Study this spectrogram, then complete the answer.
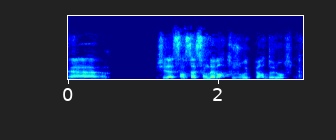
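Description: A man speaks in a dry, close sound with no echo. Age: 40s. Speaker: mental coach. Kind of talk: interview testimony. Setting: video call (Instagram live). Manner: halting.

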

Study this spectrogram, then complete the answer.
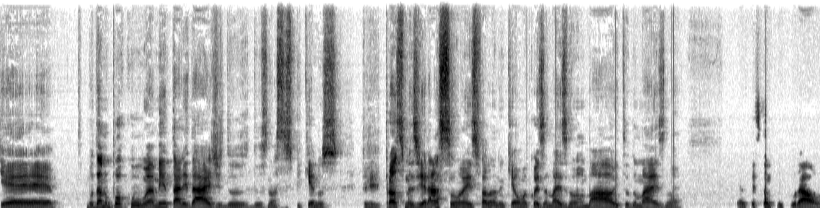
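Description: With a medium pitch, a man talks in a normal speaking voice. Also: ordinary pitch variation, moderate pace, very clean recording, silent background. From Betim, Minas Gerais, Brazil. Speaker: podcast co-host. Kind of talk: interview.

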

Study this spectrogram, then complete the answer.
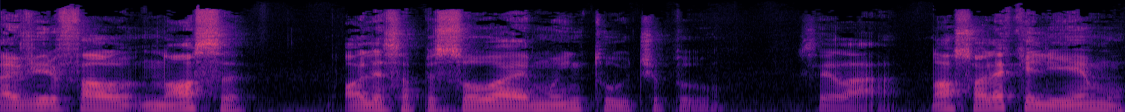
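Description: In a very clean recording with a silent background, a man with an ordinary speaking voice talks at a moderate pace, using a medium pitch and fairly even intonation. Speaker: podcast co-host. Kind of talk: casual chat.

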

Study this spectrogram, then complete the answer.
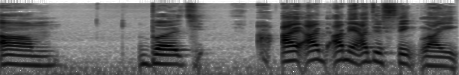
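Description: In a strong, very deep, low voice, a woman with a Southern US accent speaks at a very slow pace. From US South. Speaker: podcast host. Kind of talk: solo podcast monologue.

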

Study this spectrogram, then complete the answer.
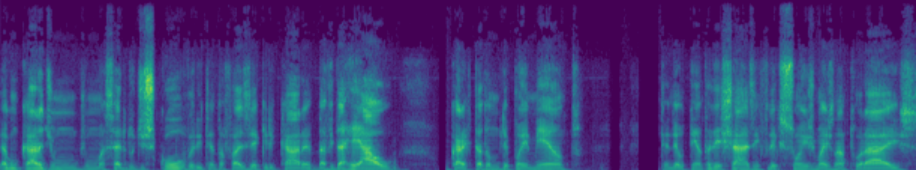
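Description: A man's very deep, low, somewhat breathy voice in monotone, flat intonation, at a fairly quick pace over a quiet background. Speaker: voice actor. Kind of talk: casual chat.

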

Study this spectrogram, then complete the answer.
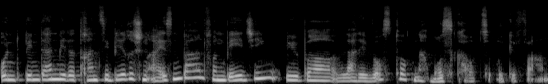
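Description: With a dark, mellow tone and medium pitch, a somewhat breathy woman speaks at a moderate pace with very wide pitch swings. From Germany, Stuttgart area (Swabia). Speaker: municipal economic development officer. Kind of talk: casual interview. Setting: studio, at a table.

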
